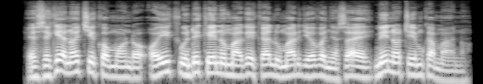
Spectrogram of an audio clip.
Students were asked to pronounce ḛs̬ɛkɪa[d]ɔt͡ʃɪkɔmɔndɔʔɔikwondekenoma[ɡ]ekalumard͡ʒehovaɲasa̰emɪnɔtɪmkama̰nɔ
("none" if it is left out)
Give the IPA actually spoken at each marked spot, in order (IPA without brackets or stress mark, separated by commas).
n, ɡ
